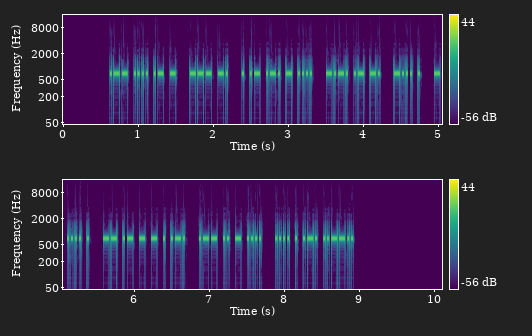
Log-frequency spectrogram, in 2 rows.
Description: Morse code, heard as a keyed tone, about 44 wpm, 700 Hz. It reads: WHAT ON EARTH CAN BE THE MATTER WITH HER?
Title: Sentences from Top 700 Words 45wpm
